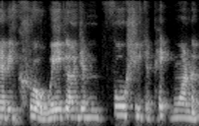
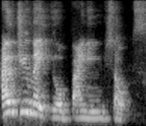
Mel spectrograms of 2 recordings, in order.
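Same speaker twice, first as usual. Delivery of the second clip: ordinary talk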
